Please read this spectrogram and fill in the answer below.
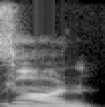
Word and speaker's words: Kayvon: At first, when I saw, because is it or Kayvon? Isn't it spelled? It's spelled Kayvon. It's spelled Kayvon, but his name's. But they also call him Kayvon. Sometimes they call him Kayvon. Sometimes they call him. I think it's Kayvon. Okay, so Kayvon.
